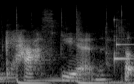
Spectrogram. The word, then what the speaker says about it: Caspian: favorite boy names here next it's the name caspian c-a-s-p-i-a-n caspian now this was a c name but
